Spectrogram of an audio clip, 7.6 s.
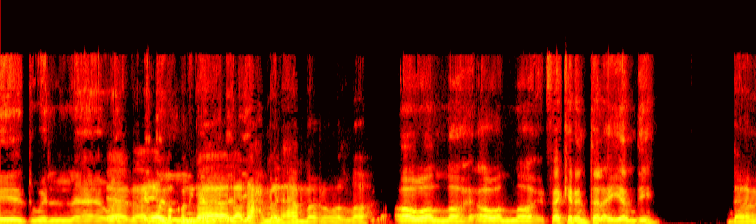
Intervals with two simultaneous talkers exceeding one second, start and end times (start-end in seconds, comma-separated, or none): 1.1-2.6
